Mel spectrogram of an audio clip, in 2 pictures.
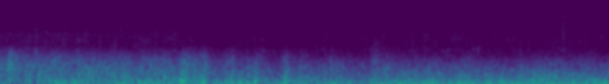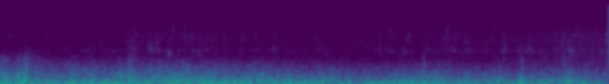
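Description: Thunderstorm: a continuous, loud low rumble with a hiss of rain above it.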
